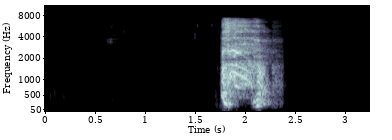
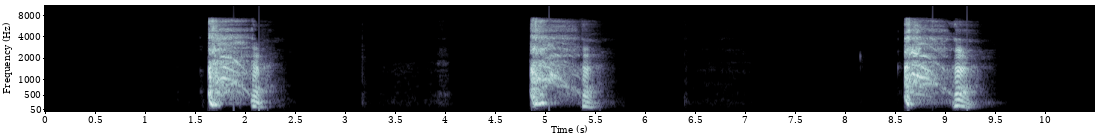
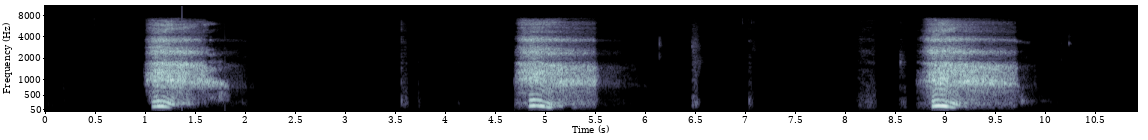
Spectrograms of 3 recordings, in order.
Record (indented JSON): {
  "cough_length": "3.2 s",
  "cough_amplitude": 29341,
  "cough_signal_mean_std_ratio": 0.29,
  "three_cough_length": "10.5 s",
  "three_cough_amplitude": 30179,
  "three_cough_signal_mean_std_ratio": 0.29,
  "exhalation_length": "10.9 s",
  "exhalation_amplitude": 20184,
  "exhalation_signal_mean_std_ratio": 0.36,
  "survey_phase": "beta (2021-08-13 to 2022-03-07)",
  "age": "45-64",
  "gender": "Male",
  "wearing_mask": "No",
  "symptom_none": true,
  "smoker_status": "Ex-smoker",
  "respiratory_condition_asthma": false,
  "respiratory_condition_other": false,
  "recruitment_source": "REACT",
  "submission_delay": "3 days",
  "covid_test_result": "Negative",
  "covid_test_method": "RT-qPCR",
  "influenza_a_test_result": "Unknown/Void",
  "influenza_b_test_result": "Unknown/Void"
}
